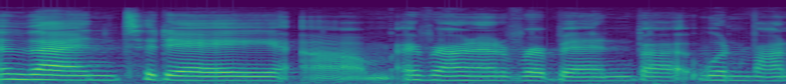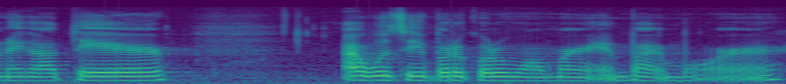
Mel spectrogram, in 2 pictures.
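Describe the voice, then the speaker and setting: Recorded very cleanly against a silent background, a woman with an unremarkable speaking voice talks at a fairly quick pace, medium in pitch and fairly even in intonation. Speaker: podcast host. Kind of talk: casual chat.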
